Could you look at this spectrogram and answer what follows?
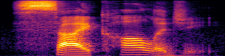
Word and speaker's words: psychology: here but okay so as you notice ps is very common but don't say the p all right so just one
